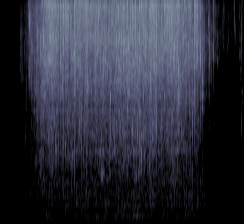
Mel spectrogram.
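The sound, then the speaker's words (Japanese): Warm water is poured in a steady gush for about three seconds to rinse soap off a person being bathed, a broad splashing rush that starts abruptly and cuts off cleanly, with no voices. “じゃあ流しちゃいますからね。”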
